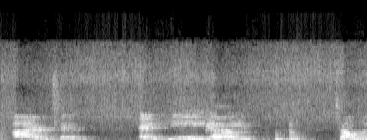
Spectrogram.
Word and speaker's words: Ayrton: His name is Ayrton. Ayrton.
